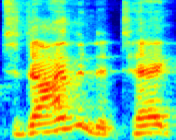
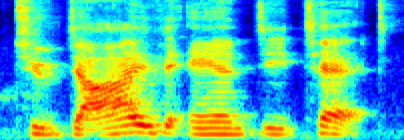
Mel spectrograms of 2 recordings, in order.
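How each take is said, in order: First: The name is said quickly and runs together. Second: The name is said slowly with clear words. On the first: The speaker calls it wrong. "You can't say the name of their channel too quickly" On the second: The speaker calls it right. "I got to say that slowly"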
